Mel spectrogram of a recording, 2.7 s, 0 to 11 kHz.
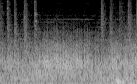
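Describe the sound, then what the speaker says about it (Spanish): A helicopter's steady rotor drone hums at a distance through the combat soundscape of the video game Battlefield 2042, with a few faint sharp clicks. "Hay un helicóptero allá atrás."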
